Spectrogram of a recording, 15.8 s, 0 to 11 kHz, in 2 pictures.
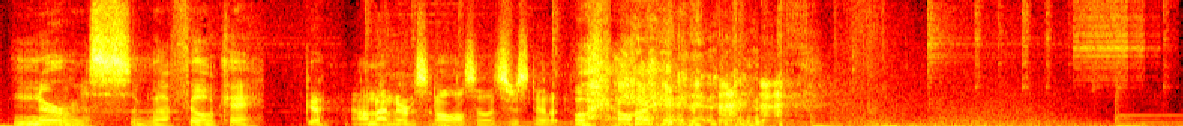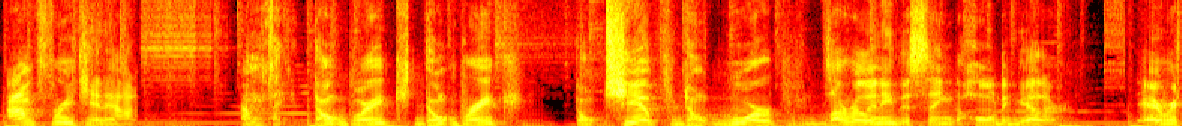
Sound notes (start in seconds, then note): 3.8 laughter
